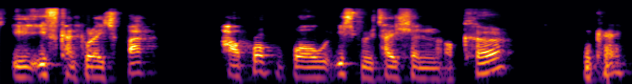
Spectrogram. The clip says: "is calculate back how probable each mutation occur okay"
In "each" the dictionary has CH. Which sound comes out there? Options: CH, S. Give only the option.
S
